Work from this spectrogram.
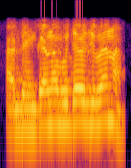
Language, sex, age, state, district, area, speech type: Odia, male, 18-30, Odisha, Dhenkanal, rural, conversation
